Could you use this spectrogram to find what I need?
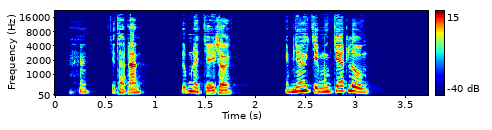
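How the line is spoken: Joyful cry. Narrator (Vietnamese): một cô gái mừng rỡ kêu lên

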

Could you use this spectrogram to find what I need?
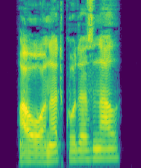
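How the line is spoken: Sighing. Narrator (Russian): Гай вздохнул

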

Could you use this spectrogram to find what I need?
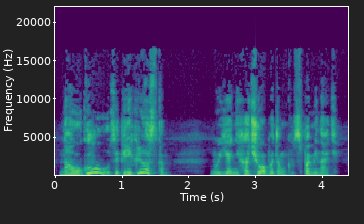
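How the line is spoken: Exclaiming. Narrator (Russian): Воскликнула

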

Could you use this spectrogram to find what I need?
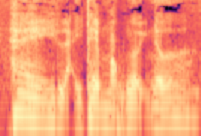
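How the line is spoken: Sighing lament. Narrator (Vietnamese): thỉnh thoảng mới nghe có người thở dài than

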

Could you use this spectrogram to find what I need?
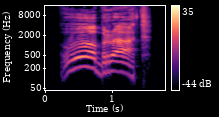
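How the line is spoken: Shouting. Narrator (Russian): кричал он

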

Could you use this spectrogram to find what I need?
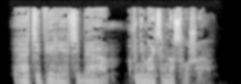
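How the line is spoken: Muttered into ear. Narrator (Russian): буркнул Владимир Семенович в ухо Денису

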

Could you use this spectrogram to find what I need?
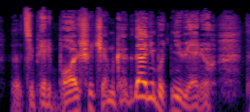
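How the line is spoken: Hurried. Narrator (Russian): торопливо сказал Заметов

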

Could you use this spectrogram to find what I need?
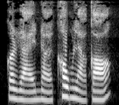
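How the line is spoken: Smiling, mocking. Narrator (Vietnamese): Vàng mỉm cười, rồi nói giọng đầy chế giễu

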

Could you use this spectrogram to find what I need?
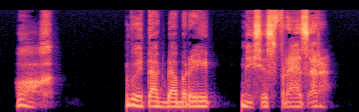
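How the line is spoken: Wheezing rasp. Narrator (Russian): прохрипел он

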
